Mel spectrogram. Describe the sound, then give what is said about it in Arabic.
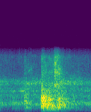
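A door being shut, a single short muffled bump with a brief rush of noise that fades within about half a second, faint against a quiet background and with no talk. “نسد الباب ولو زحمة عليكم، سدوا شيخ”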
